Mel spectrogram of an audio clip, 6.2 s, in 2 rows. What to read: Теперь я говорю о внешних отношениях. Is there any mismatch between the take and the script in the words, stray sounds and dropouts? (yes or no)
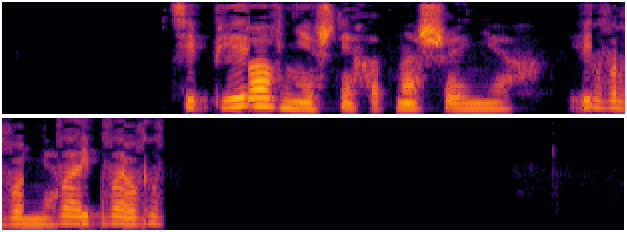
yes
